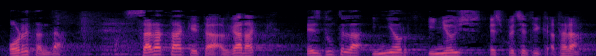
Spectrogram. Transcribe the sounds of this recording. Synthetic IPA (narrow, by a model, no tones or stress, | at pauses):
o̞re̞t̪and̪asaɾat̪ake̞t̪a̰a̰lɣaɾak | e̞zd̪ut̪e̞laiɲo̞riɲo̞jse̞spe̞t͡ʃe̞t̪ikʰa̰t̪aɾa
